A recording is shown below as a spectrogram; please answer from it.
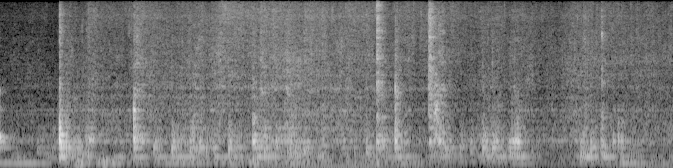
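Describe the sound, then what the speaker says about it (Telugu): Fried paneer and biryani powder are stirred together in a sizzling pot, a continuous fry under repeated close spoon scrapes and knocks against the pan. "బాగా కలుపుకుందాం మసాలా పట్టేలాగా"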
